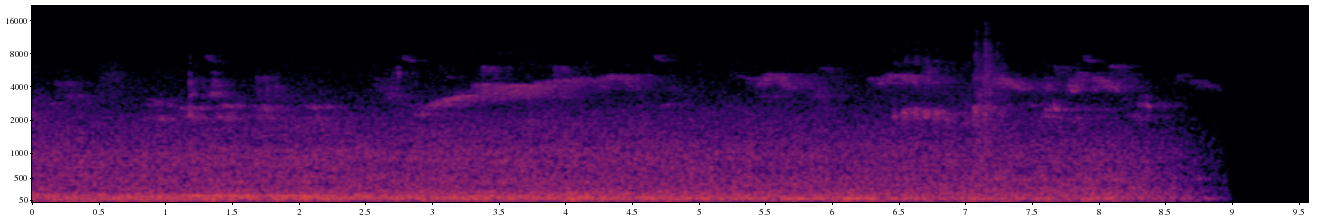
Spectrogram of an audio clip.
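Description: Faint birdsong, scattered short chirps and calls with one rising call about three seconds in, over a low steady background rumble. It cuts off suddenly near the end.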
